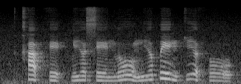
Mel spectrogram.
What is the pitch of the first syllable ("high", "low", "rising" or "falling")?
falling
